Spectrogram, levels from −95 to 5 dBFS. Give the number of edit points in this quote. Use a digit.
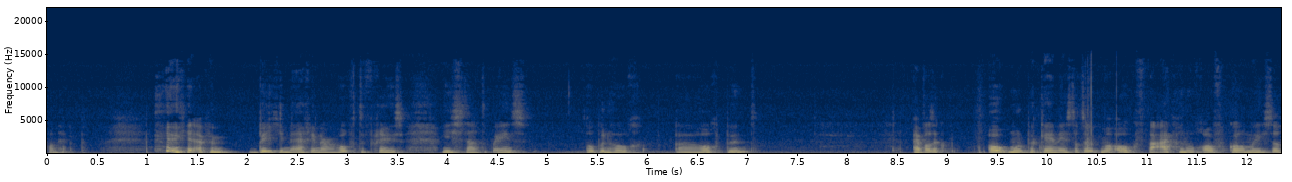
1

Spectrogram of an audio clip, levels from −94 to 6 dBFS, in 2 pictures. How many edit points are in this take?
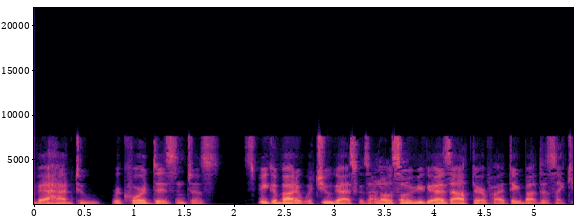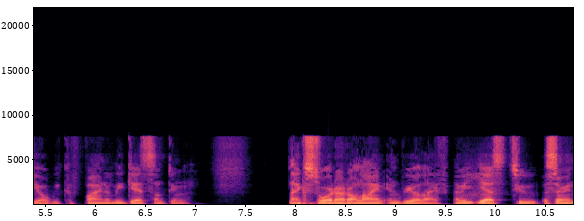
0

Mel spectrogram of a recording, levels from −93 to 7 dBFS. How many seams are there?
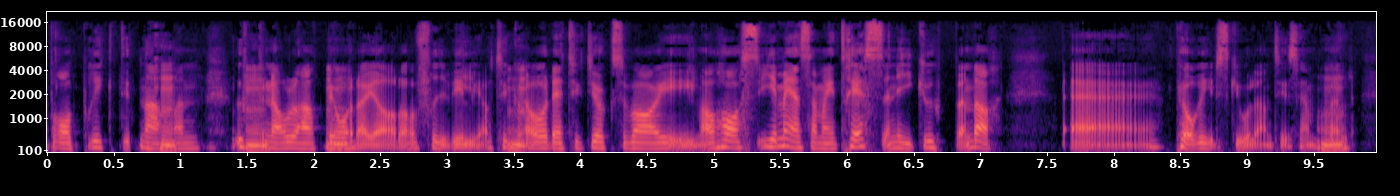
2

